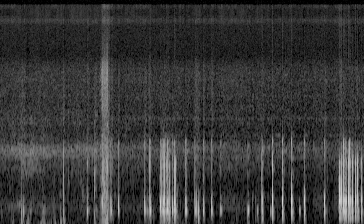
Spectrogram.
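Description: Bursts of gurgling, bubbling bowel noises in irregular runs; stomach rumbling from gas and fluid moving through the gut.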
